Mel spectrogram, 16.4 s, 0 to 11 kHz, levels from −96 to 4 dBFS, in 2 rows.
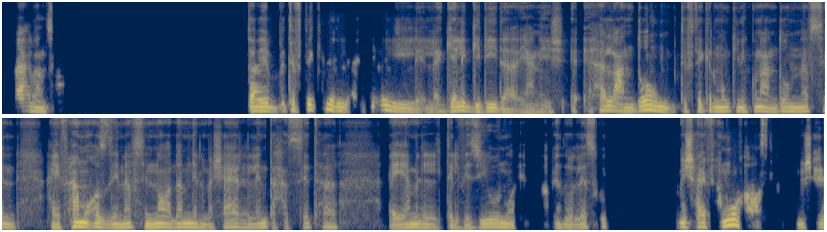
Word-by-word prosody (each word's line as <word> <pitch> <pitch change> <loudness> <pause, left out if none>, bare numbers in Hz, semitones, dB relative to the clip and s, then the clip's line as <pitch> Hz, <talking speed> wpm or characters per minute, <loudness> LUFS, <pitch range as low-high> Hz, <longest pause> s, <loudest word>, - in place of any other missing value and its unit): فعلًا 110 -5 0
صح. - - -9 1.8
طيب 110 -3 +4
تفتِكر 145 +5 +1
الأجيال 105 - 0
الأجيال 105 +7 +1
الجديدة، 95 -7 0
يعني 75 +1 -9
ش 80 - -7
أ - - -8
هل 125 0 +1
عندهم، 110 +3 +4
تفتِكر 105 - -4
ممكن 105 +1 +1
يكون 110 +3 0
عندهم 105 +1 0
نفس 110 +1 -2
الن 90 -2 0 0.3
هيفهَموا 110 +6 +4
قصْدي 95 -3 +1
نفْس 100 +2 -1
النوع 100 +2 +4
ده 100 +1 -2
من 105 0 +3
المشاعر 95 +3 -3
اللي 95 0 -5
أنت 110 +2 -2
حسّيتها 100 -2 -7 0.5
أيام 85 +4 0
التلفزيون، 90 +3 -2
وأيام 90 - -5 0.2
الأبيض 95 -1 -6
والأسود؟ 90 +4 -5 0.7
مش 110 0 +5
هيفهَموها 135 +8 +6 0.2
أصلًا، - - -6 0.2
مش 95 0 +3
هي - - 0
100 Hz, 140 wpm, -23 LUFS, 90-110 Hz, 1.8 s, هيفهَموها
